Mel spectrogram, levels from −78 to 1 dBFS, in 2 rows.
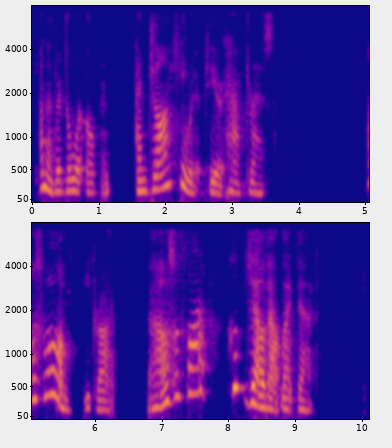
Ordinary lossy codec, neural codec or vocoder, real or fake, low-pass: AAC, 32 kbps; codec, 24 kHz, 0.9 kbps, WavTokenizer, medium music audio release; fake; 7.2 kHz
